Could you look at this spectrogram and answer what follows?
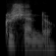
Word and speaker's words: Crescendo: guys sent me Crescendo Crescendo how do you pronounce that? Crescendo.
